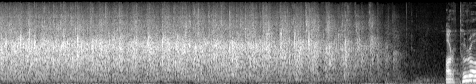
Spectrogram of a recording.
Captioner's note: applause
